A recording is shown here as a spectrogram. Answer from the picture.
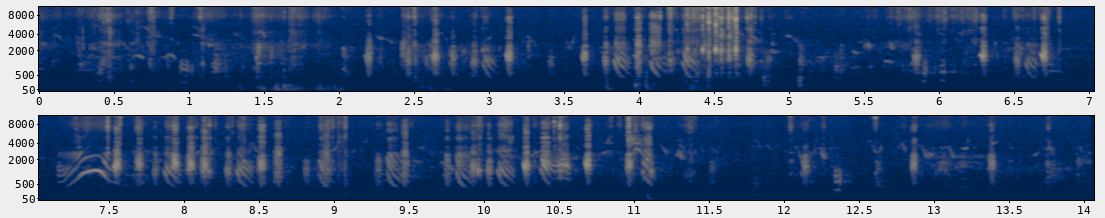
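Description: Caged black songbirds calling: a busy run of short, sharp chattering notes and clicks, with a few brief whistled notes that slide in pitch.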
